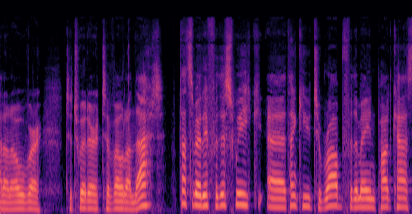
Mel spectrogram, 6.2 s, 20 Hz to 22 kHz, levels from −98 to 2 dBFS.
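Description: Nothing in this speech recording stands out as a technical fault, so there's nothing here to flag.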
